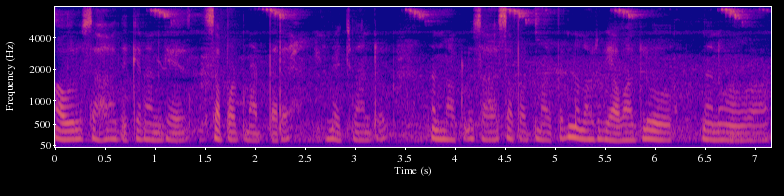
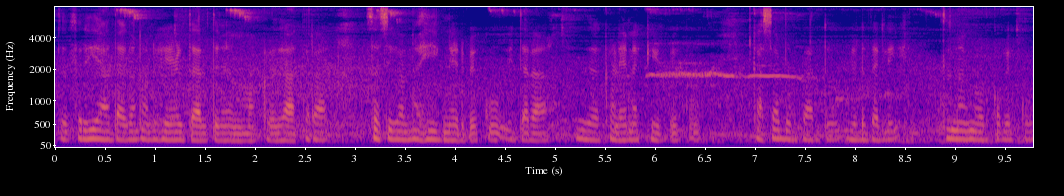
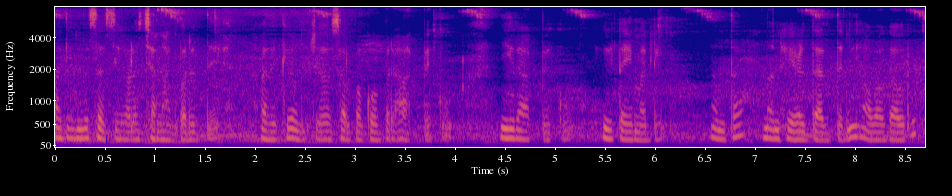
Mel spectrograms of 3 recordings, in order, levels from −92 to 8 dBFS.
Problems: background sounds at intervals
